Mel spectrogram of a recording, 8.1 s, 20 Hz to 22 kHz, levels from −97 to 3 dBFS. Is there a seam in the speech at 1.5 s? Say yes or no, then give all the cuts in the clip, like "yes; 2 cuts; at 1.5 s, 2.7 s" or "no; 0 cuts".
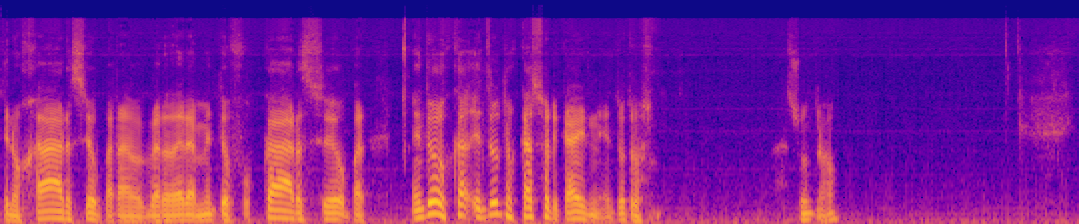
no; 2 cuts; at 2.9 s, 6.1 s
